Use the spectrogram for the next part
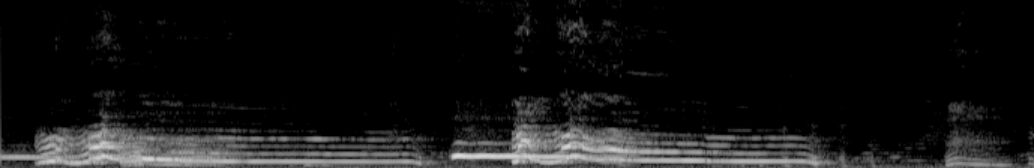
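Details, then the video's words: Doberman howling: two long drawn-out tonal howls, each starting with a wavering rise then holding a steady falling note for about two seconds, followed by a short fainter yelp. "Doberman howling"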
